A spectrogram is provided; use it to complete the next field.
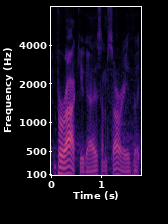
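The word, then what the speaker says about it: Burek: I guess the U is silent.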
